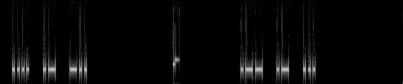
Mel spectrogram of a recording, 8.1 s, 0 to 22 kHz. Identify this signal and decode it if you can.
Morse code, heard as a keyed tone, about 25 wpm, spaced as for 18 wpm, 700 Hz. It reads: HAD WAS
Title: 2x Character Spacing - Top 200 Words - 25wpm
